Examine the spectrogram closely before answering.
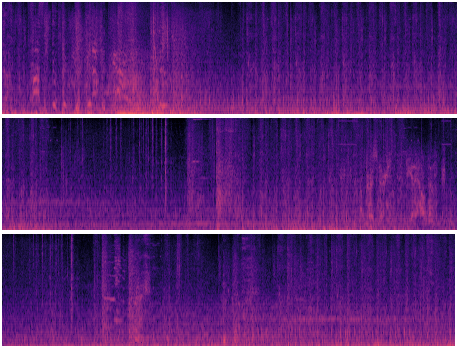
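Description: Footsteps run quickly over grass and gravel.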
